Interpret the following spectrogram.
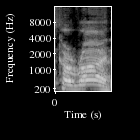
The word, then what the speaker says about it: Ka'ron: This is Karan. That's how you pronounce it, right? Karan, right? Karan, yep.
